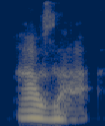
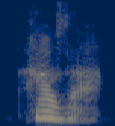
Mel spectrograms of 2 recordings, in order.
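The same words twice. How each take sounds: The two takes are said the same way.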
